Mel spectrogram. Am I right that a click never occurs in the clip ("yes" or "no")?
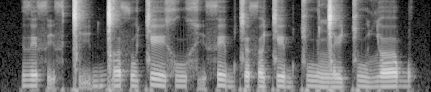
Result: no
